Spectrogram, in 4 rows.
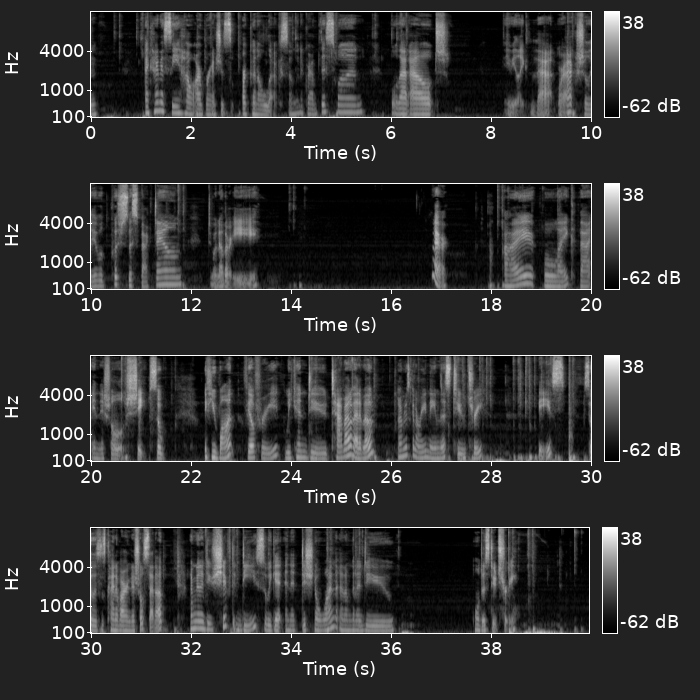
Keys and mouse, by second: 1.0 g, 4.0 right click, 4.8 g, 6.0 right click, 6.2 g, 9.5 g, 11.7 e, 14.2 click, 18.1 Tab, 18.3-22.7 middle drag, 20.6 Tab, 24.4 Tab, 25.3 click, 26.3 middle click, 26.9 click, 27.9 e, 32.8 shift+d.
